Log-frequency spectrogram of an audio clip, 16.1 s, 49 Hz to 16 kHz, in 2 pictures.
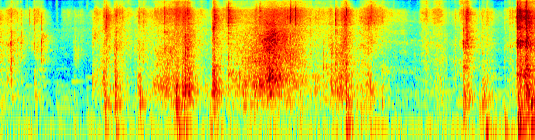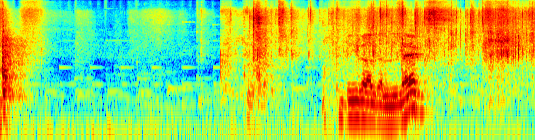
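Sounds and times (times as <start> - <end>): packaging rustling and scraping: 0.0 - 7.4, 11.3 - 16.0.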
